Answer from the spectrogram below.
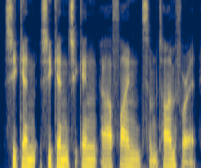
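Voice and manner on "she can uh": ordinary talk, nothing marked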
